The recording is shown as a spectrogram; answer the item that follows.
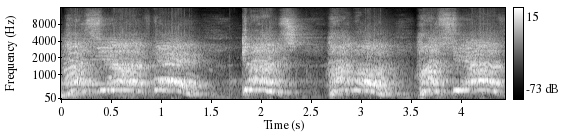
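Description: Large concert crowd chanting in unison, a loud shout roughly once a second, each rising and falling in pitch.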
